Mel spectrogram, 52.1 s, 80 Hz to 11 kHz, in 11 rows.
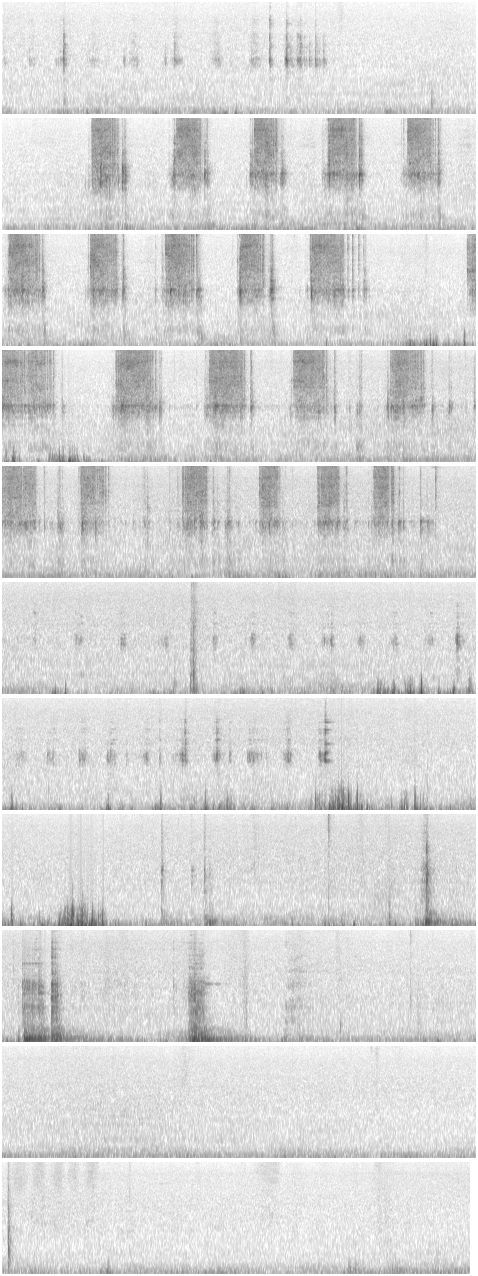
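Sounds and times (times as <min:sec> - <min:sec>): ratchet wrench clicking: 0:05.6 - 0:13.2, 0:14.1 - 0:23.4.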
